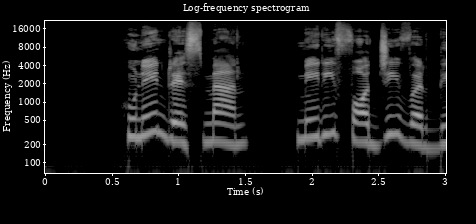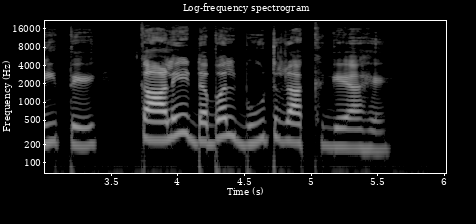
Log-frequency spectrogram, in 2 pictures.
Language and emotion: Punjabi, neutral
